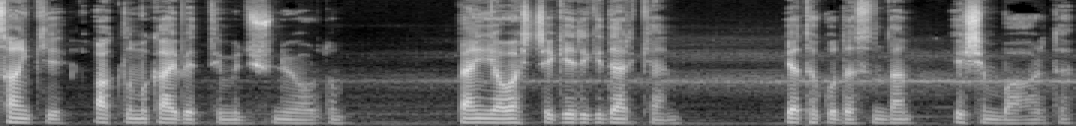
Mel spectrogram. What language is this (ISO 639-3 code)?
tur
